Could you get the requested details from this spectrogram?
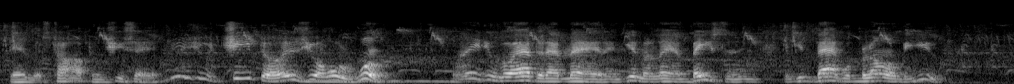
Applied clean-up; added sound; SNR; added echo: none; Bird / Fowl; 19 dB; reverberation time 0.3 s.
